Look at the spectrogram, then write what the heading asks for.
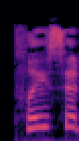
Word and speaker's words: placeat: Placeat experiri, he quoted, giving the Italian pronunciation to the C.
